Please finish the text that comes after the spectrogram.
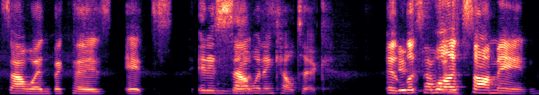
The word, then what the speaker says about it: Samhain: Samhain, Samhain, which is the actual holiday, is pronounced Samhain. Say it one more time. Samhain. Samhain. Okay, I got it. I'm Samhain, still going to Samhain. call it Sam Hewen, but it's fine.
